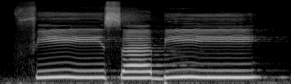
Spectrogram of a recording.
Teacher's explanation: fa yang kasrah kita panjangkan sepanjang 2 harokat saja. Fi sabi. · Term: magtobi'i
